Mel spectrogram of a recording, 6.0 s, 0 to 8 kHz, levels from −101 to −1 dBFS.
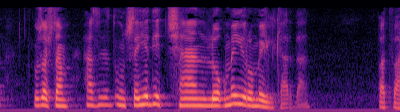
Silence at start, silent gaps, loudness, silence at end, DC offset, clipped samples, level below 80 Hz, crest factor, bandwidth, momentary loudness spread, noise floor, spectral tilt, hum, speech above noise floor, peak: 0.5 s; none; -30 LUFS; 0 s; under 0.1%; under 0.1%; -62 dBFS; 16 dB; 6.8 kHz; 14 LU; -62 dBFS; -6.5 dB/octave; none; 33 dB; -14 dBFS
